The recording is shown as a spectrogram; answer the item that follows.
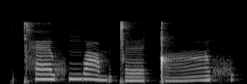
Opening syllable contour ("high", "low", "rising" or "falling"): high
